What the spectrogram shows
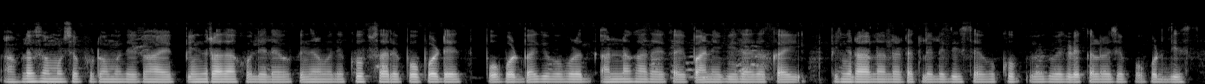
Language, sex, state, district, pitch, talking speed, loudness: Marathi, male, Maharashtra, Dhule, 120 Hz, 155 wpm, -21 LUFS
